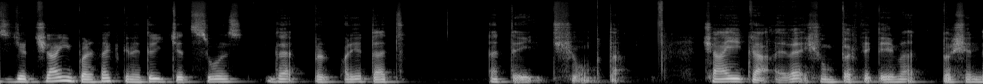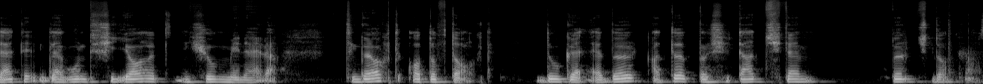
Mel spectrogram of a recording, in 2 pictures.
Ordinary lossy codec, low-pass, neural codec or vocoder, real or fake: none; none; codec, 44.1 kHz, 3.4 kbps, Pupu-Codec; fake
